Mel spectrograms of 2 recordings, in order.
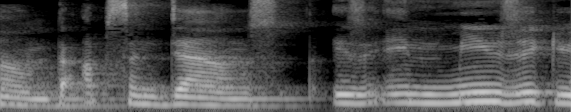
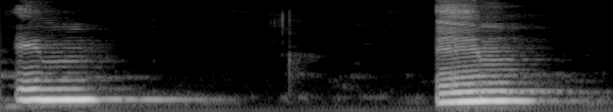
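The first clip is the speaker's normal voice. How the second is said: "intonation" in four raised, widely spaced syllables; 5 semitones higher, 4 dB louder than usual. Shown as a demonstration. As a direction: sound out in-to-na-tion with long pauses. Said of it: "There are four syllables".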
